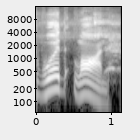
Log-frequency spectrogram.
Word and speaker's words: Woodlawn: Yeah, Grace Booth, she taught me, I've been saying it wrong, it's Woodlawn.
